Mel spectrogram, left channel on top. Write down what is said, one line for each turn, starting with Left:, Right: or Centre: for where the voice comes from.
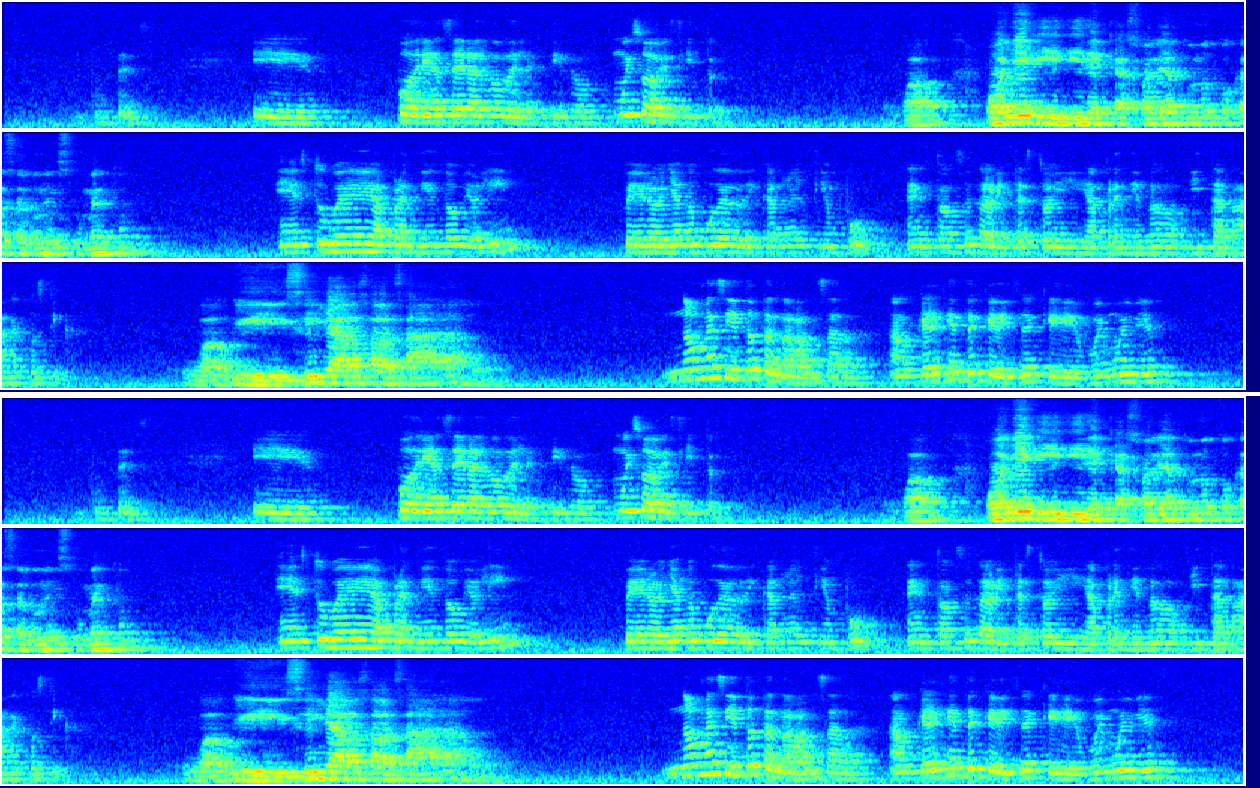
Right: Entonces, eh, podría ser algo del estilo muy suavecito.
Left: Wow. Oye, ¿y, y de casualidad tú no tocas algún instrumento?
Right: Estuve aprendiendo violín, pero ya no pude dedicarle el tiempo, entonces ahorita estoy aprendiendo guitarra acústica.
Left: Wow. ¿Y sí ya vas avanzada?
Right: No me siento tan avanzada, aunque hay gente que dice que voy muy bien,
